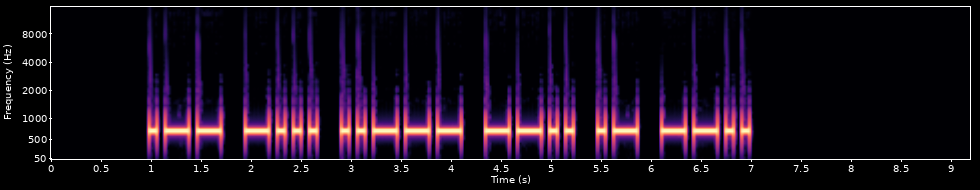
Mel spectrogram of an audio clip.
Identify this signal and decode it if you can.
Morse code, heard as a keyed tone, about 15 wpm, 700 Hz. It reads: WB2ZAZ
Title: USA Call Signs - 6 Characters - Repeated 3x - 15wpm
